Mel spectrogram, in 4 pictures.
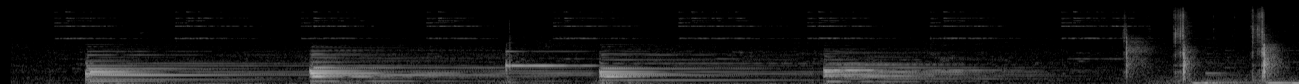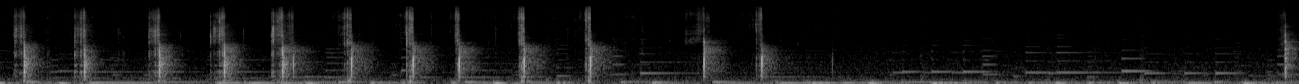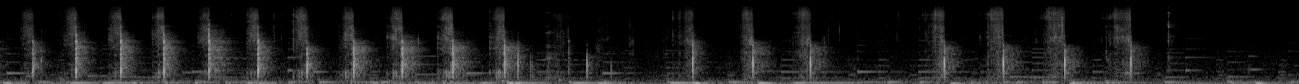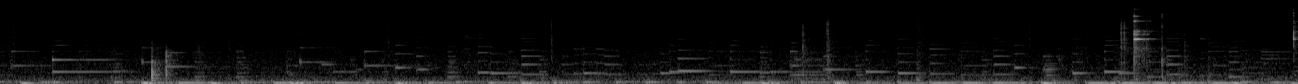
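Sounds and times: knife chopping on wooden board: 11.2 - 21.4, 25.8 - 37.8
knife knocking on cutting board: 25.8 - 32.2, 40.4 - 40.9.

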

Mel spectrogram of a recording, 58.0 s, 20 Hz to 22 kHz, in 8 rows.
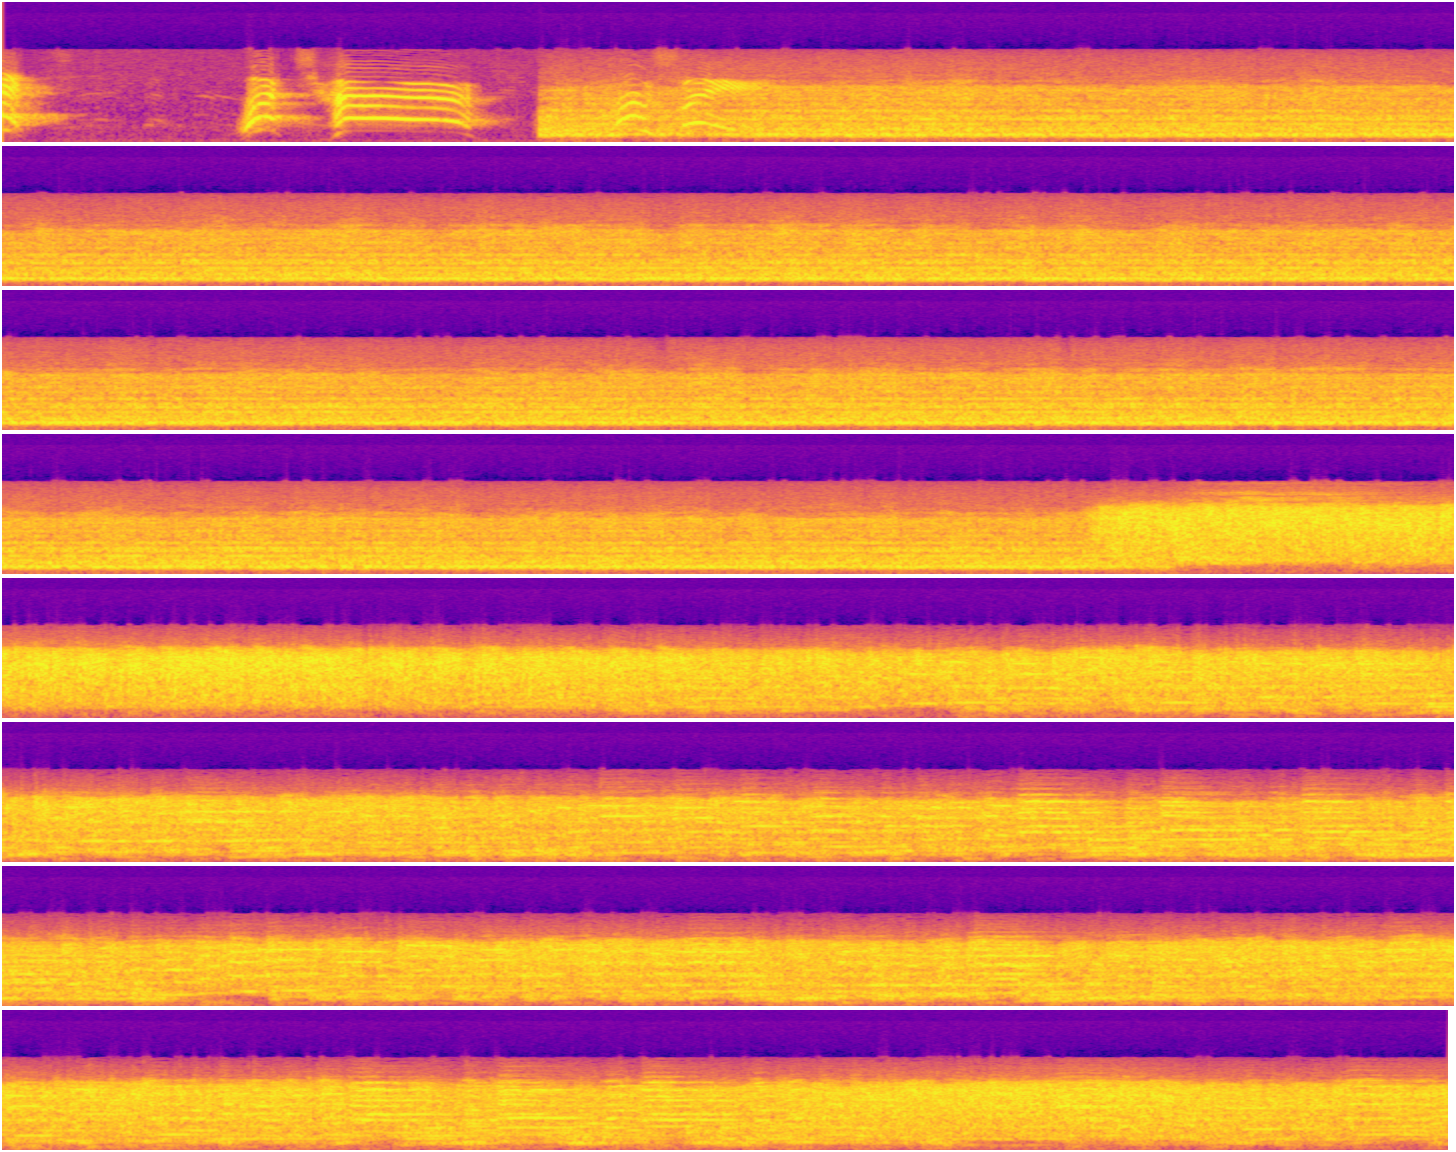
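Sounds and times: crowd applause: 1.2 - 23.7, 27.0 - 58.0
snare drum roll: 2.3 - 58.0.

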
